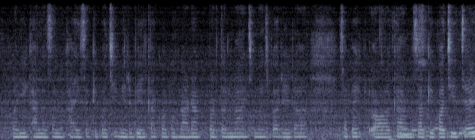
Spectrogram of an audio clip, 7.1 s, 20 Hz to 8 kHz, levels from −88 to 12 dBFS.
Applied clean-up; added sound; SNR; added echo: none; none; none; reverberation time 0.4 s.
